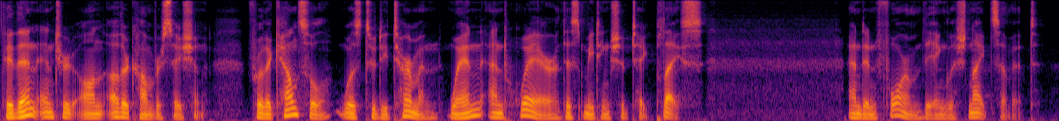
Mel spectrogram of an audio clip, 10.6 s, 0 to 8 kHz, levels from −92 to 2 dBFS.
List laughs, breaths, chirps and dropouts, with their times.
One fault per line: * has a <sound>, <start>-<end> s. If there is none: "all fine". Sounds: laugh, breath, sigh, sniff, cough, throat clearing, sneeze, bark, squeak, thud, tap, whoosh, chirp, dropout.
all fine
